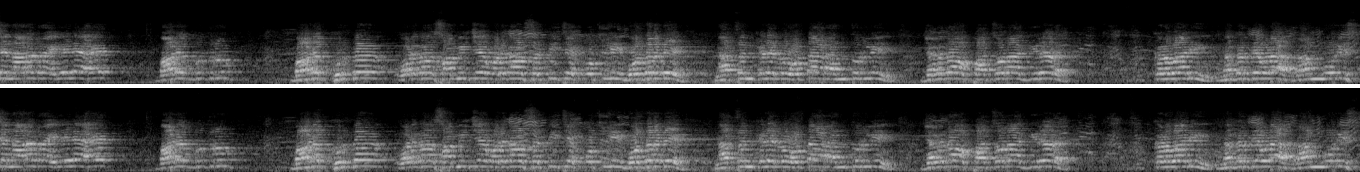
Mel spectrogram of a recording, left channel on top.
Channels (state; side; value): normal; both; correlation 0.34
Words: नारळ राहिलेले आहेत. बाळक बुद्रुक, बाळक खुर्द, वडगाव स्वामीचे, वडगाव सतीचे, कोटली, बोदर्डे, नाचनखेडे, लोहटार, अंतुर्ली, जळगाव, पाचोरा, गिरड, कळवाडी, नगरदेवळा, राममोरीस,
